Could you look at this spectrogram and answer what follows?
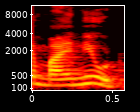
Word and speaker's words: minute: ये मिनट नहीं है, स्पेलिंग वैसे ही है बट इसको पढ़ेंगे माइन्यूट।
